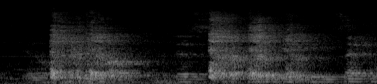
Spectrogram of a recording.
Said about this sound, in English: she was coughing when you were speaking, so I didn't hear it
